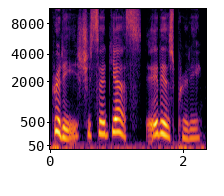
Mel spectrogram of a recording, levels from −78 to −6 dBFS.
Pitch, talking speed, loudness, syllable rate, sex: 220 Hz, 180 wpm, -18 LUFS, 4.0 syllables/s, female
